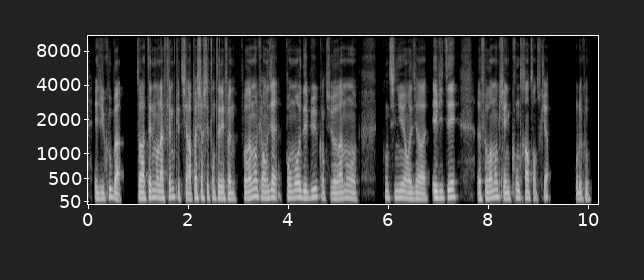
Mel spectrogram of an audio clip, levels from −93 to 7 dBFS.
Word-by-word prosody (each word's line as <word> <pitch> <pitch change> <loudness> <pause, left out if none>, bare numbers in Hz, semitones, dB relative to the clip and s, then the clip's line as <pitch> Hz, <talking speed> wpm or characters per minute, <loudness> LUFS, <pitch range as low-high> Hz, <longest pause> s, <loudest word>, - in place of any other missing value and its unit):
et 115 - +1
du 115 0 -1
coup 150 - +1
bah, 110 -8 +3 0.3
tu 120 - +3
auras 115 - +6
tellement 135 +3 +2
la 125 - +5
flemme 140 +4 -1
que 125 - -2
tu 115 - -4
iras 110 - +3
pas 130 - +2
chercher 130 -1 0
ton 120 +1 -4
téléphone. 115 -2 +1 0.2
Faut 115 - +1
vraiment 140 +6 +4
comment 125 -5 0
dire? 135 0 +2
Pour 125 - 0
moi 135 +2 +2
au 140 - +4
début 130 +4 +1
quand 120 -5 -5
tu 110 - -9
veux 110 - +2
vraiment, 120 +1 0
heu, - - -9 0.5
continuer 130 +1 -1
on 120 - +1
va 115 - +2
dire, 115 0 0
heu, 105 -1 +1
éviter, 130 +3 +3 0.4
heu 115 - +2
faut 120 +1 -1
vraiment 130 +4 +2
qu'il 140 - -2
y - - +4
ait 115 - +1
une - - -2
contrainte 125 -2 -1
en - - -3
tout - - -14
cas, - - -4 0.5
pour 110 - -4
le 105 - -1
coup. 105 0 -7
125 Hz, 290 wpm, -22 LUFS, 115-130 Hz, 0.5 s, auras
